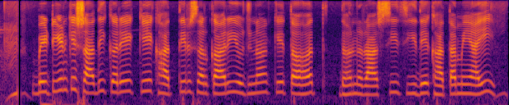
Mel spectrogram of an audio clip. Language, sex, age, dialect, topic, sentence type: Bhojpuri, female, 18-24, Western, banking, question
